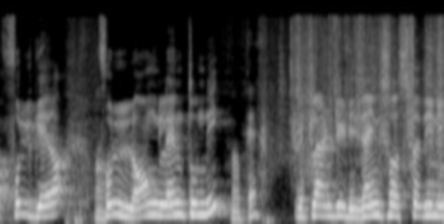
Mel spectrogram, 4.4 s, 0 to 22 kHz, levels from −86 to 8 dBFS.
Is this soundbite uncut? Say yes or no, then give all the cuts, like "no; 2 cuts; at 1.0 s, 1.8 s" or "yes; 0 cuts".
yes; 0 cuts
